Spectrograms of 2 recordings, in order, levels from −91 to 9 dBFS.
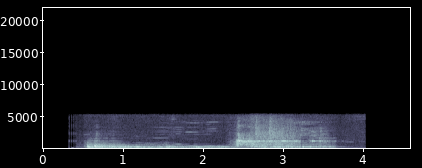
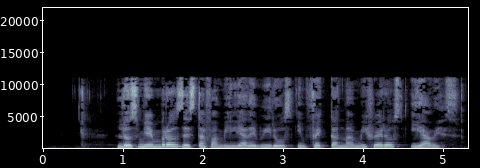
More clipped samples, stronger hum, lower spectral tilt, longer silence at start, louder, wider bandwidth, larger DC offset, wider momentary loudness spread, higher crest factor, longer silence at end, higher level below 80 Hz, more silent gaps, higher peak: neither; neither; first, -8 dB/octave vs -3 dB/octave; about the same, 0.5 s vs 0.45 s; first, -19 LUFS vs -25 LUFS; second, 5.4 kHz vs 11.5 kHz; first, 0.4% vs under 0.1%; second, 11 LU vs 15 LU; about the same, 18 dB vs 22 dB; first, 0.9 s vs 0.15 s; first, -58 dBFS vs -70 dBFS; neither; first, -2 dBFS vs -6 dBFS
